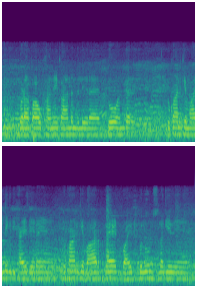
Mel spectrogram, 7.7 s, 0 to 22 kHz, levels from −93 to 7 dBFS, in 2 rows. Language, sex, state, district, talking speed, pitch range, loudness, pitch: Hindi, male, Rajasthan, Bikaner, 200 wpm, 145-155 Hz, -14 LUFS, 150 Hz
